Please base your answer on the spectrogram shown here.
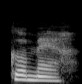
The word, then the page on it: commere: frances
